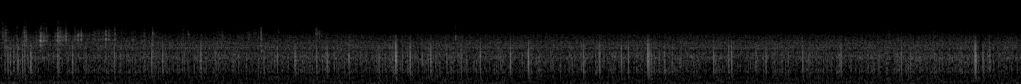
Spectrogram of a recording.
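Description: Steady hiss with scattered faint clicks and crackles.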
